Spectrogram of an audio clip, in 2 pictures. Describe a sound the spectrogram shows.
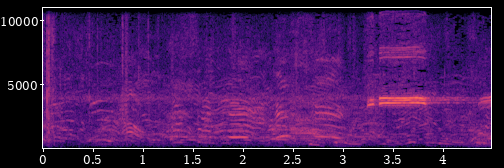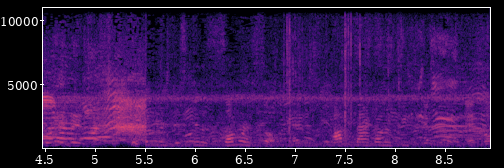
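Young players shout and call out outdoors.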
